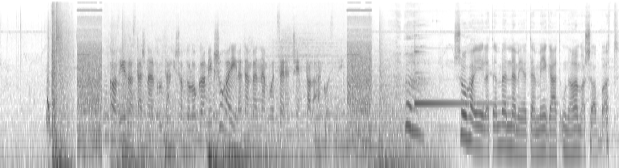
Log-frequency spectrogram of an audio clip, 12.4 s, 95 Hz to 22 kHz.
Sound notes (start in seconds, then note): 8.0 yawning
